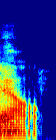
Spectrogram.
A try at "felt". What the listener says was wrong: Felt. Pronounce the last consonant, the T. Okay, felt, felt, felt.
